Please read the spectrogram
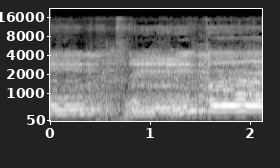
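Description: A man singing a devotional song into a microphone in long, held notes, with a short break for breath a little under a second in and a rising slide into the next note.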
